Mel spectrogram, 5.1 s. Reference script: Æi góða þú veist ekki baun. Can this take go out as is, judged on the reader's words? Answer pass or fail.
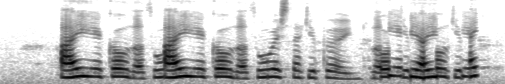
fail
